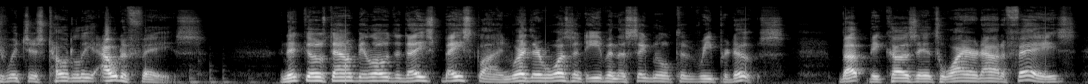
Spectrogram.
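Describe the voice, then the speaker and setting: A man's voice: on the high side, fairly bright tone. A man giving an informal technical explanation as an expert, posing questions and then answering them. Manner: explanatory, self-correcting, rhetorical questions. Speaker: loudspeaker designer explaining measurements.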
